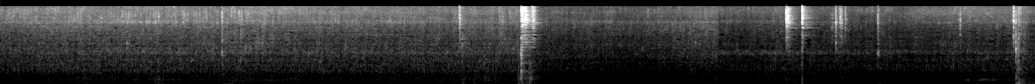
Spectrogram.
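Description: Sweet potato slices frying in shallow oil in a pan, a steady sizzling hiss. A metal utensil clacks sharply once about five seconds in, then clicks a few times more lightly near eight seconds.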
